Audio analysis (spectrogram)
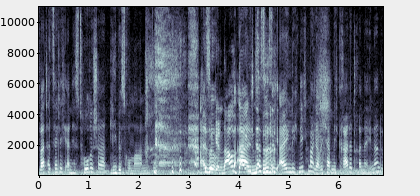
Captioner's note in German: gelächter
